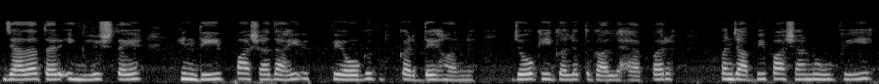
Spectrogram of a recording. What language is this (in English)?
Punjabi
